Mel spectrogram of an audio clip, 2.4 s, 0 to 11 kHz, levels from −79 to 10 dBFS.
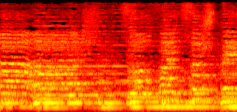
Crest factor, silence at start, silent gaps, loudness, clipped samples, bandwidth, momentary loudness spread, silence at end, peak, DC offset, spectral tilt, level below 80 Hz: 14 dB; 0 s; none; -15 LUFS; under 0.1%; 10.5 kHz; 4 LU; 0 s; -2 dBFS; under 0.1%; -5 dB/octave; -48 dBFS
